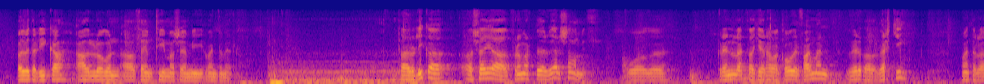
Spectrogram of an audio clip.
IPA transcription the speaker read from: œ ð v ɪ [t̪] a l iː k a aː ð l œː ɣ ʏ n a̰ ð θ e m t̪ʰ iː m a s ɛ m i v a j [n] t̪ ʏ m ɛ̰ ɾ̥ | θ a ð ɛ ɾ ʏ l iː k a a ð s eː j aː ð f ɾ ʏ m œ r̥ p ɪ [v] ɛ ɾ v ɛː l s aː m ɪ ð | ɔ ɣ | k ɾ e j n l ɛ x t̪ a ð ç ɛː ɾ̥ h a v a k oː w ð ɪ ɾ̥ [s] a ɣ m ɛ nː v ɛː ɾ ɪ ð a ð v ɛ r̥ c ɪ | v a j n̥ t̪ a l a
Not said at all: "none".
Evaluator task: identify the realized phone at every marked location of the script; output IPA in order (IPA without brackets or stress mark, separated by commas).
t̪, n, ð, f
